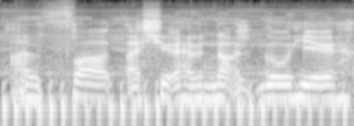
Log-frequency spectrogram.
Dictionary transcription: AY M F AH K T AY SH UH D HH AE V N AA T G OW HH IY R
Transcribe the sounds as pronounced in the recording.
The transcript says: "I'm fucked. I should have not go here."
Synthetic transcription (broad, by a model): AY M F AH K AY SH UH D HH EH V N AA T G OW HH IY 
